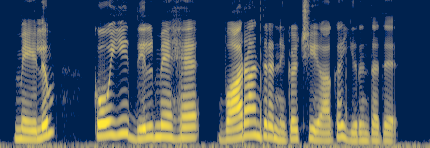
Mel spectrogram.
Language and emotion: Tamil, neutral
